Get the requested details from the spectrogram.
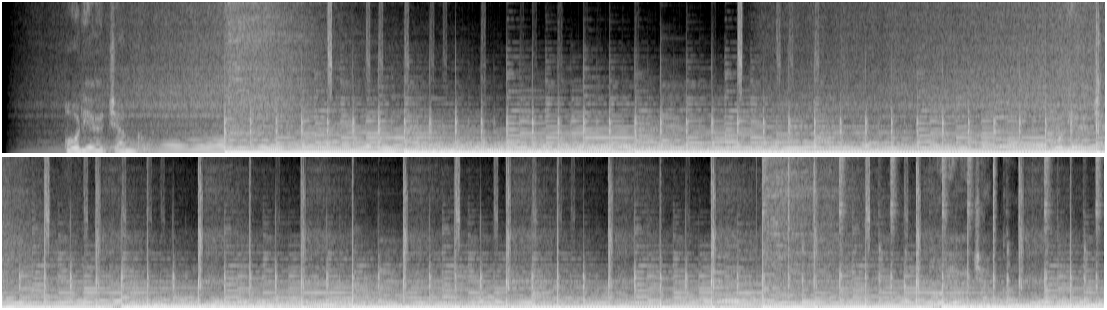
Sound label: inspiring piano background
